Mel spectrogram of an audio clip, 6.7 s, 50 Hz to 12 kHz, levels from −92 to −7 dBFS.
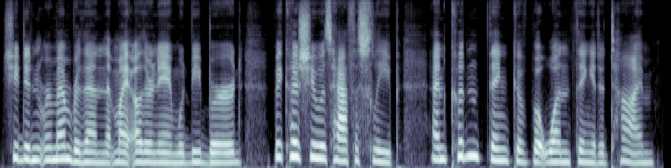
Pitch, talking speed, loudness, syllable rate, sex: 205 Hz, 230 wpm, -18 LUFS, 5.6 syllables/s, female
